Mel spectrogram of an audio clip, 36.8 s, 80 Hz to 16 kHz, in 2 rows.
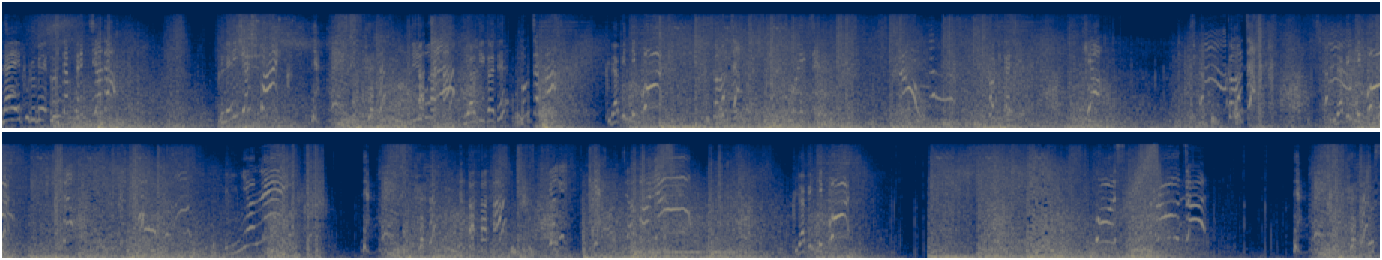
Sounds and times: Speech: 0:08.1 - 0:08.8, 0:17.6 - 0:18.5, 0:28.9 - 0:29.7, 0:33.0 - 0:34.4, 0:36.3 - 0:36.7.

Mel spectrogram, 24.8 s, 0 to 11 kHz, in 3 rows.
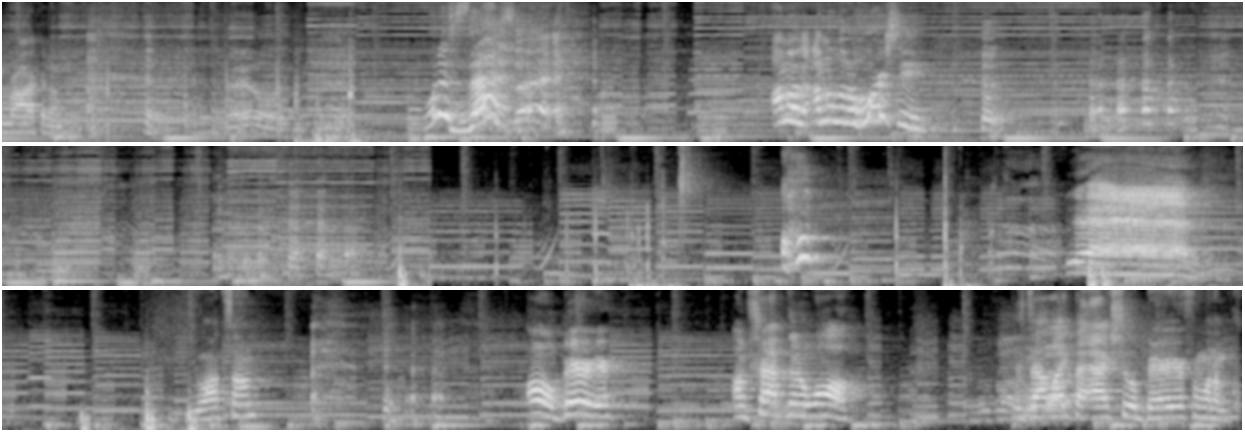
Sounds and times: Music: 0:00.0 - 0:24.8.

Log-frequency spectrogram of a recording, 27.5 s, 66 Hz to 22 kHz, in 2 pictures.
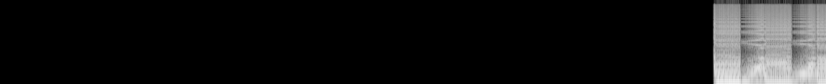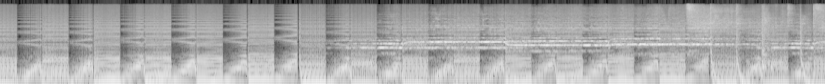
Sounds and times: Dubstep: 0:11.9 - 0:27.5.

